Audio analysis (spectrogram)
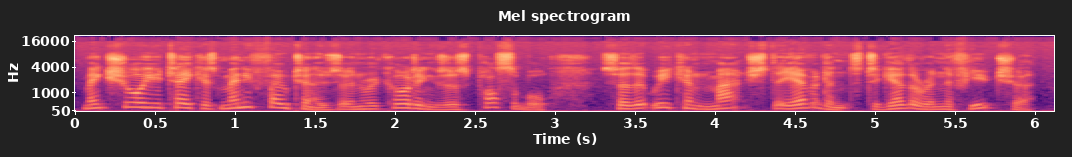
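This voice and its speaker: A man's voice: high-pitched, very animated, brisk, voice pushed up, heavily acted. A man voicing an inquisitive old male scientist, a fond uncle, with an eager, questioning manner in a storybook reading. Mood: instructing.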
